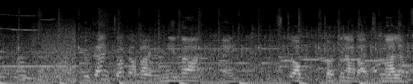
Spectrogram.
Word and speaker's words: Nima: It's not Nima, it's Nima. Nima? Yes. Okay. But some of the people, they can't pronounce it, and they say Nima.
